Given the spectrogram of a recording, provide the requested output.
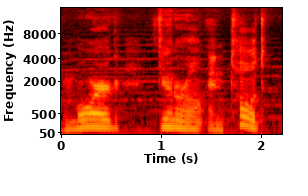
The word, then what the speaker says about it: Tot: For example, the over-the-top use of morbid code names like morg, funeral, and tot mispronounced as Todd here, could be seen as pretty cringe.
